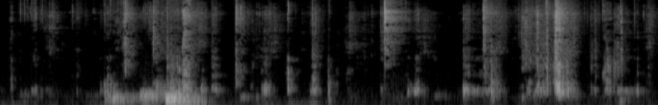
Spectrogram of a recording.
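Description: Biting kernels off a boiled corn cob and chewing them close to the microphone: irregular crunches, bites and wet mouth sounds, with one sharp bite about five seconds in.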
